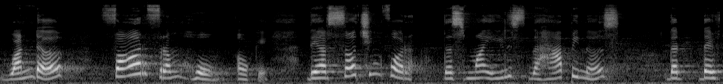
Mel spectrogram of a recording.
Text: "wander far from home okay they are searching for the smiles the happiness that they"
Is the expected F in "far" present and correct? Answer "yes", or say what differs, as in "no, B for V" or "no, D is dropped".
yes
